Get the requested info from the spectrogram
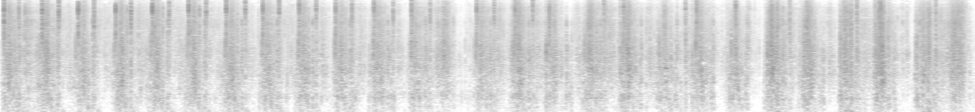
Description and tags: A series made with domestic ingredients (!)mostly by pouring rice, beans and lentils and peppercorns into various containers and shaking them
shake, rattle, rhythm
